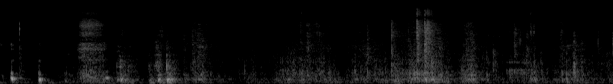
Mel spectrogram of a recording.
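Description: Gift wrapping paper crinkling and tearing as a wrapped box is opened by hand, in irregular rustles with louder bursts about a second in and around four seconds. A few short, soft vocal sounds are mixed in.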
